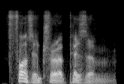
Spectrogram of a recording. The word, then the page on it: Phototropism: British English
